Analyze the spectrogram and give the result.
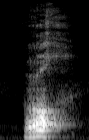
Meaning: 1. ray (flat-bodied marine fish) 2. stingray 3. skate (flat-bodied fish of the family Rajidae)
- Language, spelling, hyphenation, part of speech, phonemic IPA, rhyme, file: Dutch, rog, rog, noun, /rɔx/, -ɔx, Nl-rog.ogg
